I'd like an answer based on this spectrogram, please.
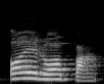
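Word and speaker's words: Europa: Є ще буквосполучення еу, яке читається як ой у словах, льйте, фронде, гойте, ойропа.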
